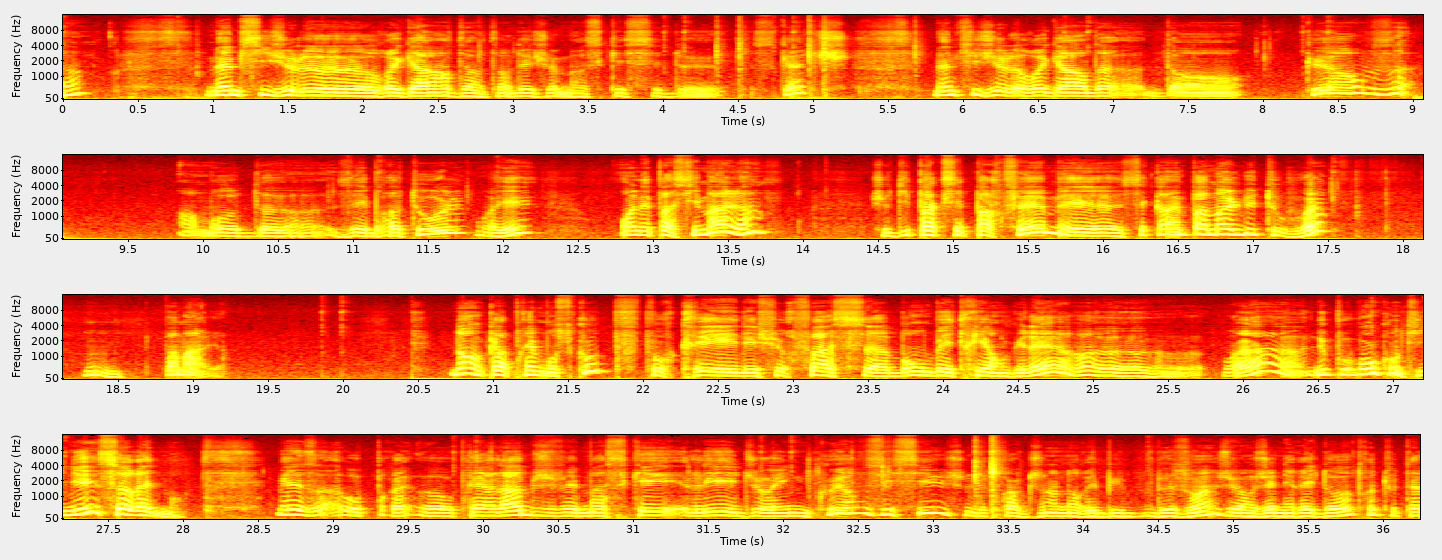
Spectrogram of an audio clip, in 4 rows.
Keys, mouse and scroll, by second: 1.3-3.8 scroll up 1, 3.9 click, 4.3-5.0 typing, 4.8 click, 6.6 click, 8.2 click, 10.9 click, 11.9-17.5 drag, 19.8 click, 21.5-26.8 drag, 27.1 click, 27.1 right click, 29.7 click, 31.8 shift+click, 33.2 space, 34.4-36.2 drag.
